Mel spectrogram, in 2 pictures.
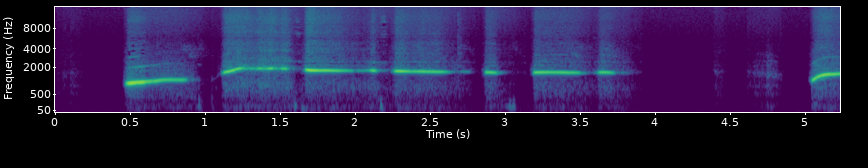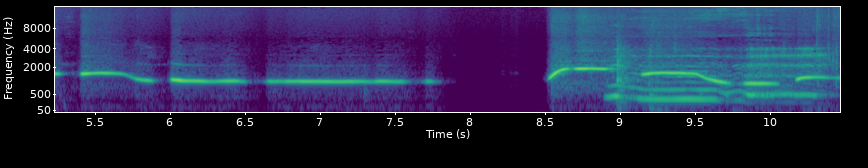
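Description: person whistling a tune

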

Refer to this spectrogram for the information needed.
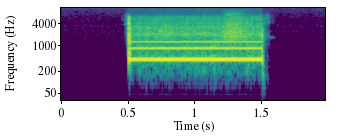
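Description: telephone ringing tone

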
